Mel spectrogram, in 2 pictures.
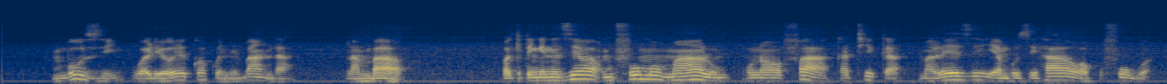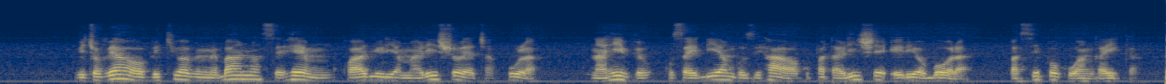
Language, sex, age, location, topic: Swahili, male, 25-35, Dar es Salaam, agriculture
